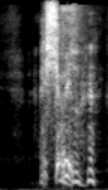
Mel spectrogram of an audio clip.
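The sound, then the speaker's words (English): A single loud sneeze bursts out with a sharp breathy onset and a voiced tail, followed by a brief vocal catch, in otherwise quiet surroundings. “Bless you.”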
